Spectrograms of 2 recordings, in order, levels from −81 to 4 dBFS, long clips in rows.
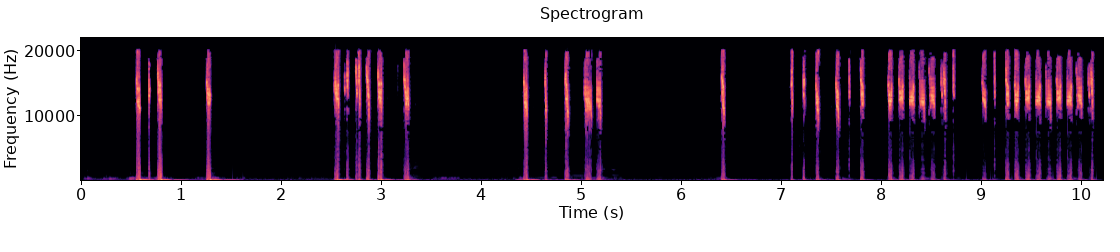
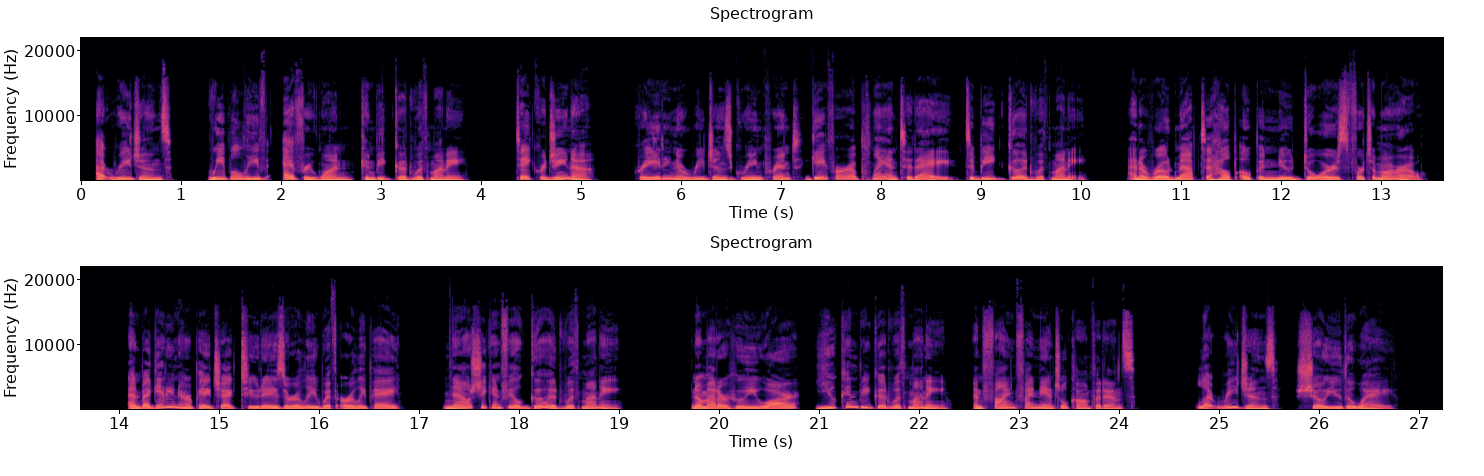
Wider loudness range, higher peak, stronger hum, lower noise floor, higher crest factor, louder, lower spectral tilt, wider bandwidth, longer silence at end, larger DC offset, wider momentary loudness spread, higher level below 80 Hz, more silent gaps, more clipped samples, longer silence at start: about the same, 4 LU vs 2 LU; first, 0 dBFS vs -6 dBFS; neither; second, -66 dBFS vs under -90 dBFS; about the same, 18 dB vs 16 dB; first, -12 LUFS vs -23 LUFS; second, -2 dB/octave vs -5 dB/octave; first, over 20 kHz vs 17.5 kHz; second, 0.1 s vs 0.5 s; neither; about the same, 6 LU vs 6 LU; first, -34 dBFS vs -56 dBFS; second, none vs 2.75-2.80 s, 3.90-4.25 s, 20.81-20.95 s, 22.33-22.52 s; neither; first, 0.55 s vs 0.15 s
